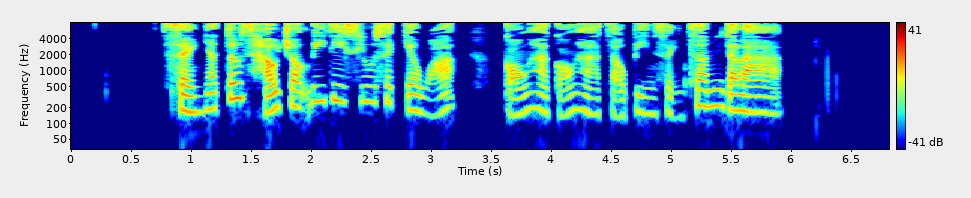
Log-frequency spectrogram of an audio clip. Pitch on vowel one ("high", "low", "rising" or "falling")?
low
